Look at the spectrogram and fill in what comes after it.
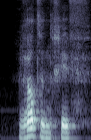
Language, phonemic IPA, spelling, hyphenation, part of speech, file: Dutch, /ˈrɑ.tə(n)ˌɣɪf/, rattengif, rat‧ten‧gif, noun, Nl-rattengif.ogg
- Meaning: rat poison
